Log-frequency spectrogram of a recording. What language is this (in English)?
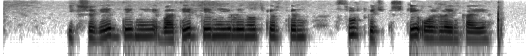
Mari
